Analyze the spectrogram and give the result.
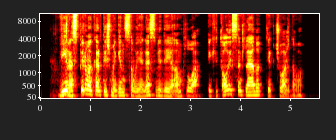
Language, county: Lithuanian, Vilnius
